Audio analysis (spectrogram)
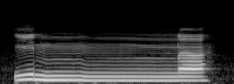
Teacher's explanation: cara bacaan dia kena dengung, rasa dekat hidung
